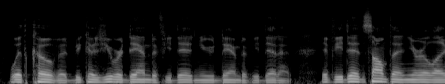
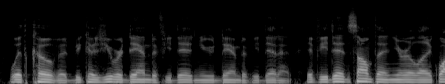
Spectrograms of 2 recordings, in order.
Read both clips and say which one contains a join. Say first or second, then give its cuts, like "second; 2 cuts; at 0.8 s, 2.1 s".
second; 1 cut; at 3.0 s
